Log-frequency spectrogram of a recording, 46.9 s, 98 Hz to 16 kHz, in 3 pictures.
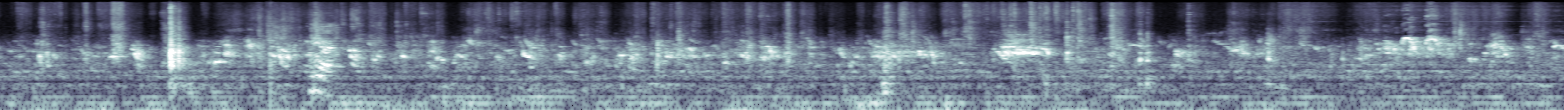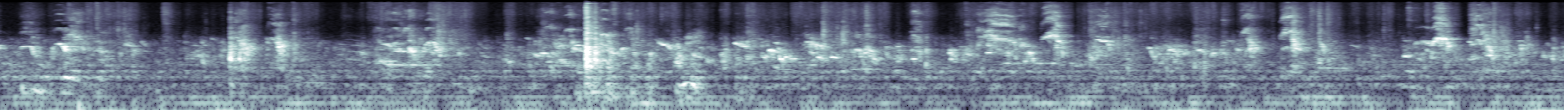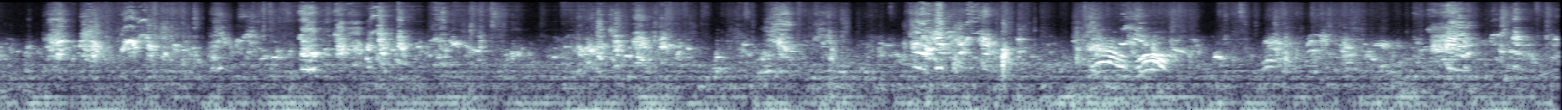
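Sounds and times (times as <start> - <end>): chickens squawking and cheeping: 0.0 - 46.9.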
